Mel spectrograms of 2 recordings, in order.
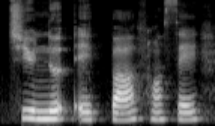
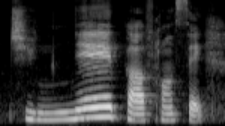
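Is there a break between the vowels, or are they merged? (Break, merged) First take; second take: break; merged. First: Both vowels are said, with a small break between. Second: The vowels merge into one smooth syllable. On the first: The speaker calls it wrong. "It's a little bit of a stop to pronounce both vowels" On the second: The speaker calls it right. "It's much more sing-songy. It flows a whole lot better"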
